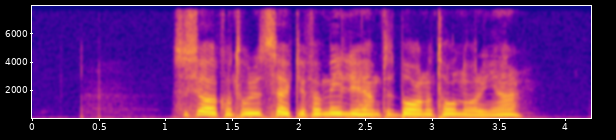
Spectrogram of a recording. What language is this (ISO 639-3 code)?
swe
